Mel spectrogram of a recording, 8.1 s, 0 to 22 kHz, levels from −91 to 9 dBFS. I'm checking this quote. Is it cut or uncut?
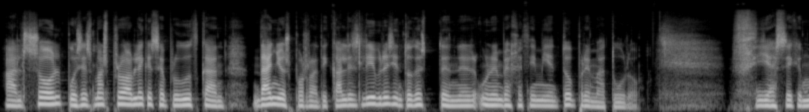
uncut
